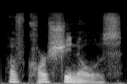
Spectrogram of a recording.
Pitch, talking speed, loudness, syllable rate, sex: 100 Hz, 190 wpm, -17 LUFS, 4.6 syllables/s, male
